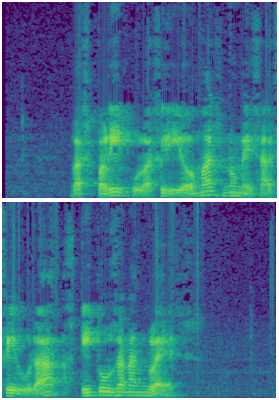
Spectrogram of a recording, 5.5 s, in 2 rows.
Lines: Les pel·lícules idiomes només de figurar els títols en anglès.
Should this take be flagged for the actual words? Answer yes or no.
no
